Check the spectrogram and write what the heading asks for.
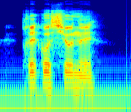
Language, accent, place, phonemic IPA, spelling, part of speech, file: French, France, Lyon, /pʁe.ko.sjɔ.ne/, précautionner, verb, LL-Q150 (fra)-précautionner.wav
- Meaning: to forewarn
